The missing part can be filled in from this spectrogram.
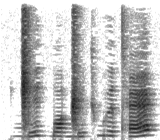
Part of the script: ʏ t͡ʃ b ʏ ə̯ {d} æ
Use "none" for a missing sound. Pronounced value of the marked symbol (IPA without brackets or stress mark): tʰ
